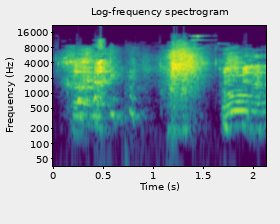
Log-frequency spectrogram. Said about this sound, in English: That was … sneezing. Hello, …. …'s been affected by the cold, as you can hear, you know.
